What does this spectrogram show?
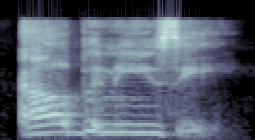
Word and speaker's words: Albanese: By the way, for my American viewers, this is how you say the guy's name. The new prime minister. It's uh, Albanese, right? Yes, it's an Italian name. It's yeah, but that's not how the Italians would say it, would it?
